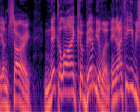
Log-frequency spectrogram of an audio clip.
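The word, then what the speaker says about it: Khabibulin: Nikolai Habibulin. Yes, with a K. Yeah, it was Nikolai Kabibulin.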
